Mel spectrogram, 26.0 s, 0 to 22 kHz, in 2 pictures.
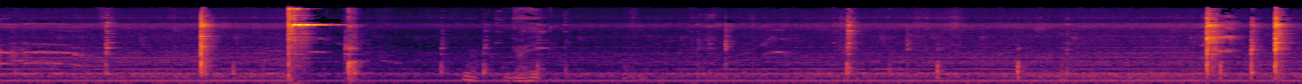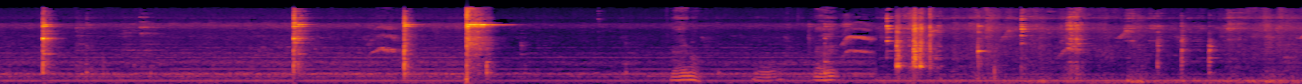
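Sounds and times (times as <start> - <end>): metal tools clinking: 21.2 - 25.5.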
